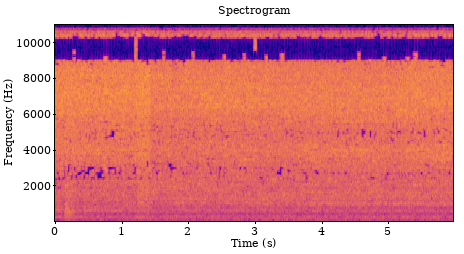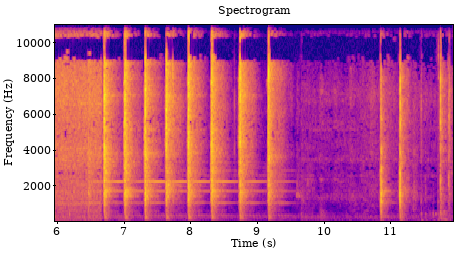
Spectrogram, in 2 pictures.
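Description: About ten sharp metal-on-metal knocks in quick succession, each with a short ring, as the pit bike's steel fork triple clamp is worked onto the steering stem; two lighter clicks follow near the end. Before the knocks there is only a steady hiss.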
